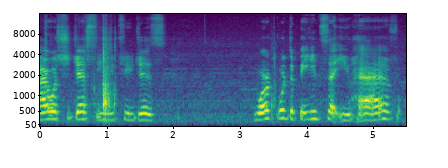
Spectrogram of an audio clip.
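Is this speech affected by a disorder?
Yes: cerebral palsy.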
